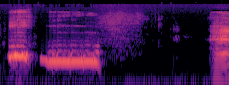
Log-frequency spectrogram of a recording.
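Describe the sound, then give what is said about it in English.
A doorbell, rung by people bringing a child to a family's door, chimes in two tones, a short higher note followed by a longer, lower sustained note, ringing out loudly on its own before a brief quiet pause. “And this child was brought to their door, and they rang the bell.”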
